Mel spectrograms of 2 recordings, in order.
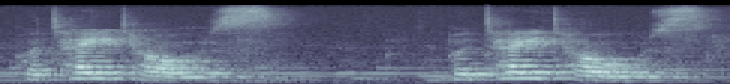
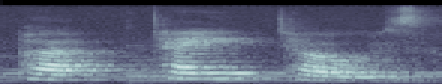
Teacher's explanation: Chúng ta nhấn vần A. Potatoes. Chúng ta bằng môi lại.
